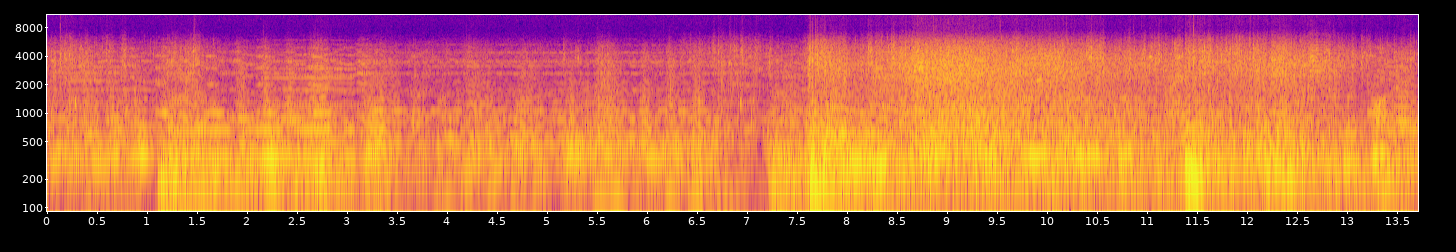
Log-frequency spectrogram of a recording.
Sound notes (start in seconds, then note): 0.2 splashing; 7.7 thudding; 8.9 splashing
